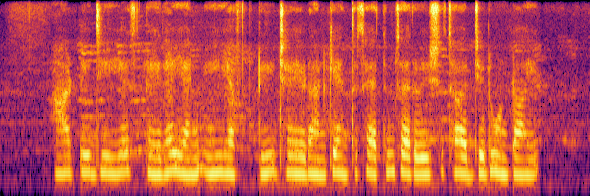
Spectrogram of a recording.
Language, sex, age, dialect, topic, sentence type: Telugu, female, 18-24, Utterandhra, banking, question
